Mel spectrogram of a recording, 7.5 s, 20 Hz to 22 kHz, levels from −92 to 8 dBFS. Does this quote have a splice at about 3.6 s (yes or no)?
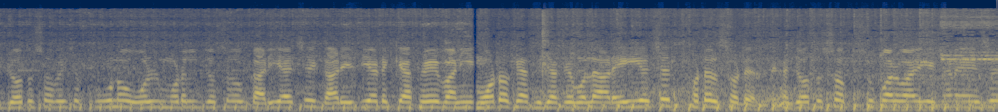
yes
